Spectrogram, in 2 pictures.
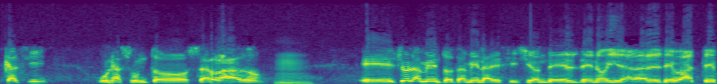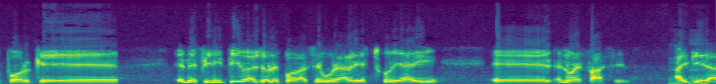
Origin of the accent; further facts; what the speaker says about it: Argentina; Bueno, lo digo porque soy de Argentina.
